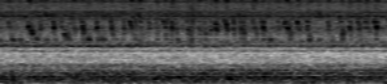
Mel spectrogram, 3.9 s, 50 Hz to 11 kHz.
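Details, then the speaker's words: 5-inch gauge GWR 14xx model steam locomotive, first steam test on a gas burner, safety valve set to 90 psi: continuous high chirping like a small bird as the injector picks up and feeds the boiler properly. "hear that beautiful sound of the injector makes when it's working it's a bit like the sound of a little bird"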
